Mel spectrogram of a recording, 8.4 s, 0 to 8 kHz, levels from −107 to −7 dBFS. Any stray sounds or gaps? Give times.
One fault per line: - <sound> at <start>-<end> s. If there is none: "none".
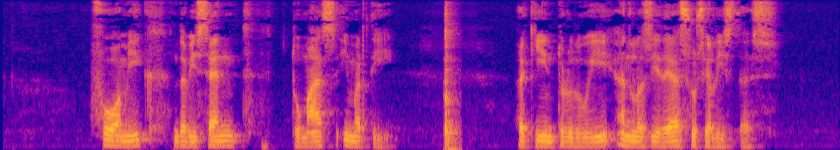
- thud at 4.4-4.6 s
